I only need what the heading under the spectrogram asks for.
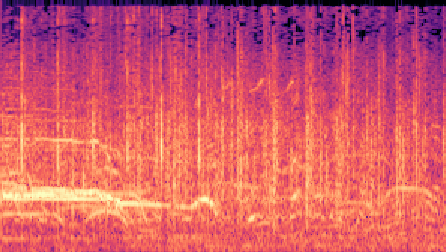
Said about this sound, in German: Applaus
